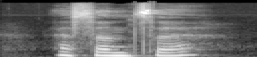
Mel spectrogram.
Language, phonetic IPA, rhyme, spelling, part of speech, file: Czech, [ˈɛsɛnt͡sɛ], -ɛntsɛ, esence, noun, Cs-esence.ogg
- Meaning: 1. essence 2. extract (preparation obtained by evaporating a solution of a drug)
